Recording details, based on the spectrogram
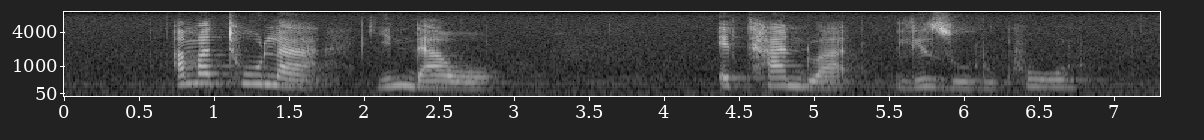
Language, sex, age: South Ndebele, female, 21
